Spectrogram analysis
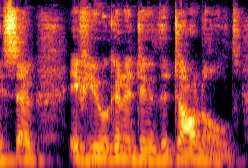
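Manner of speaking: ordinary talk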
